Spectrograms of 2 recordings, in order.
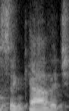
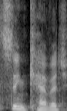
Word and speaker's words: Sienkiewicz: had, do you have this whatever by Bill Sienkiewicz?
